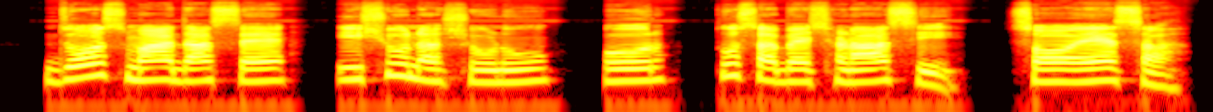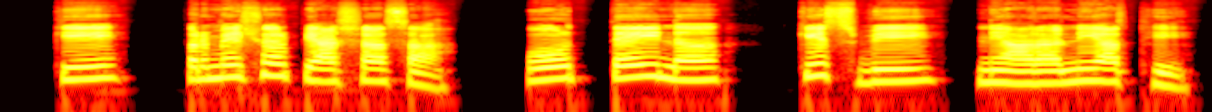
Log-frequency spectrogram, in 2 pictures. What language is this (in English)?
Kullu Pahari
